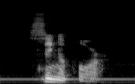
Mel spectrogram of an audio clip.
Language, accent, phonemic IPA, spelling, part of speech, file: English, US, /ˈsɪŋəpoɹ/, Singapore, proper noun / noun, En-us-Singapore.ogg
